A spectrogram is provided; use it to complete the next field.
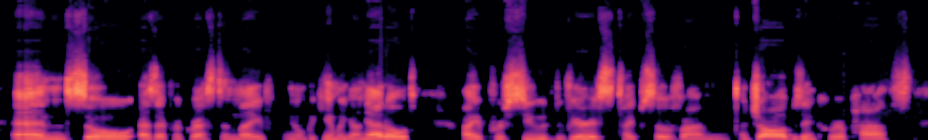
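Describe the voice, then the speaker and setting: A woman with a Canadian accent speaks in a very deep, low voice with a dark, mellow tone. Her delivery is fairly slow, with fairly even intonation. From Toronto, Canada. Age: 40s. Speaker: relationship counsellor. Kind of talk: interview.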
